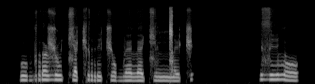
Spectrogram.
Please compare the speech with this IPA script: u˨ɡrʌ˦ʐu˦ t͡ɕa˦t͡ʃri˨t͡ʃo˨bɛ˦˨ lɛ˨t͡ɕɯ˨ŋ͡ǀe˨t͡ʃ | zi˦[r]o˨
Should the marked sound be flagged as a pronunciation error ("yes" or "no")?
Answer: yes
